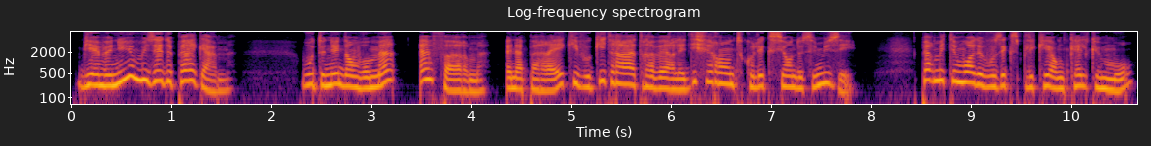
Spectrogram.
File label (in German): Museumsführer Französisch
